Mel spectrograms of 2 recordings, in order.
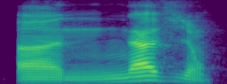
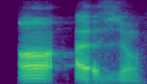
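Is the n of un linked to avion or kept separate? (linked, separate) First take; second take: linked; separate. First: An n sound joins the two words together. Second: The two words are said apart without an n link. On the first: The speaker calls it right. "Então eu ligo com N" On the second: The speaker calls it wrong. "Não vou falar un avion, un avion, fica difícil"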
